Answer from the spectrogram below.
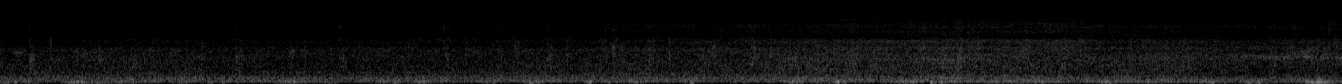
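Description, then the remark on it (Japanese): Sewer water rushes steadily beneath a manhole, a continuous hollow wash of flowing water with no breaks, even in loudness throughout, with no voices. “このマンマンホールからこう下水の音がするとそれをね、録音して、川の音、川の音っていうふうに言えないかなっていうふうに思ったりしますね。”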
